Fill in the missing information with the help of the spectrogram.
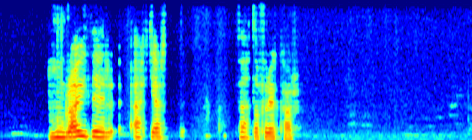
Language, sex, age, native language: Icelandic, female, 10, Icelandic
